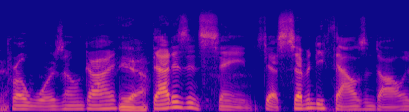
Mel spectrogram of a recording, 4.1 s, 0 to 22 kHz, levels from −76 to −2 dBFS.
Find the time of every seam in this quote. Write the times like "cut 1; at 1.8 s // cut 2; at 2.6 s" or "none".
cut 1; at 1.4 s // cut 2; at 2.5 s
